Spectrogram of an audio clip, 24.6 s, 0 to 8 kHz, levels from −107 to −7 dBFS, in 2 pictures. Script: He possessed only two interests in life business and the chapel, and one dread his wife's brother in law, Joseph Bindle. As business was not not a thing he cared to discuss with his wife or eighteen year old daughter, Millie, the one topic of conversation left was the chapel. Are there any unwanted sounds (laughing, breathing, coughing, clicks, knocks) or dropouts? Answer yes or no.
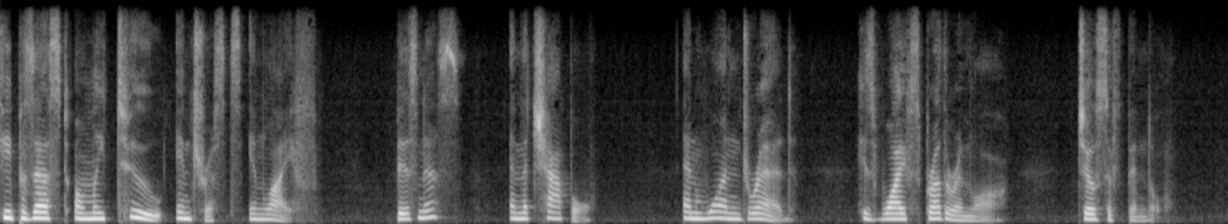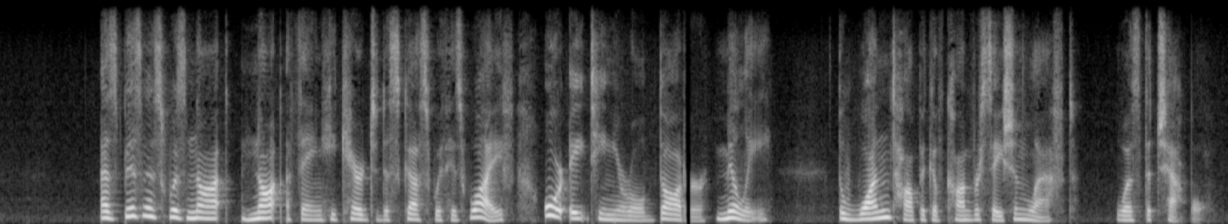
yes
